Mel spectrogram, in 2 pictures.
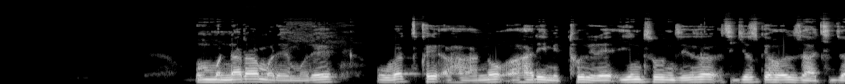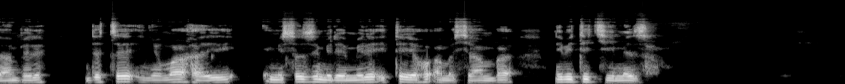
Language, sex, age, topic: Kinyarwanda, male, 18-24, government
